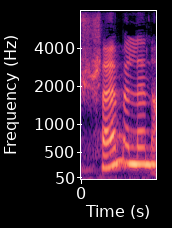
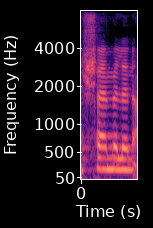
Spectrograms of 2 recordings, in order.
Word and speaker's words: Shyamalan: Ich habe vor einiger Zeit mal ein Interview mit ihm führen dürfen und wurde im Vorfeld dazu angehalten, seinen Namen Shyamalan auszusprechen. Und wer meine absolute Lieblingsserie Community kennt, der erinnert sich ja auch an eine Szene, in der Abed darauf verweist, dass er Shyamalan ausgesprochen wird.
